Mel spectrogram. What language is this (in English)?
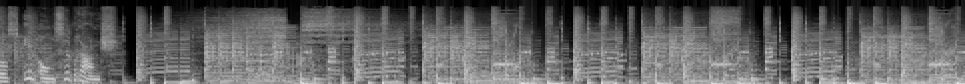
Dutch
